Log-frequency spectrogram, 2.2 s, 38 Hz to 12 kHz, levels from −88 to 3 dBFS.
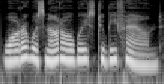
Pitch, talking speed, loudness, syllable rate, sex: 190 Hz, 190 wpm, -15 LUFS, 4.2 syllables/s, female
